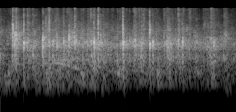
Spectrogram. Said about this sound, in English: round of applause for those peas.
